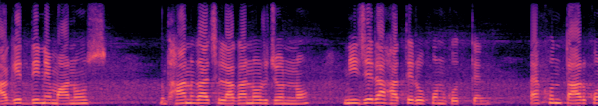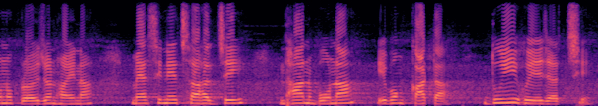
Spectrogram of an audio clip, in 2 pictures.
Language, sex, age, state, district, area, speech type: Bengali, female, 18-30, West Bengal, Paschim Medinipur, rural, spontaneous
